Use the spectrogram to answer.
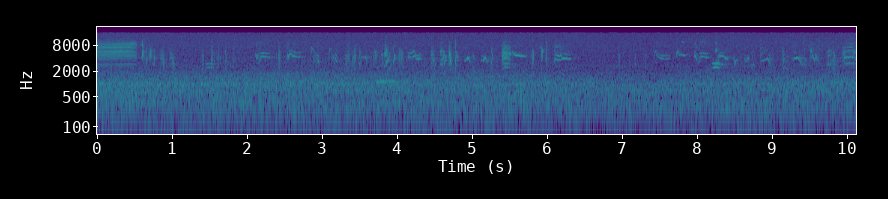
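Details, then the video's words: A Eurasian siskin sings a quick, high twittering of short chirps and trills in two bursts with a brief lull between, over a steady background hiss; recorded 10 April 2019. "Vihervarpunen laulaa"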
